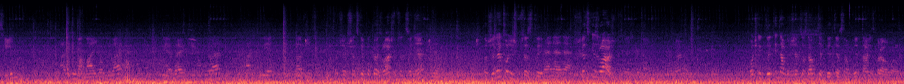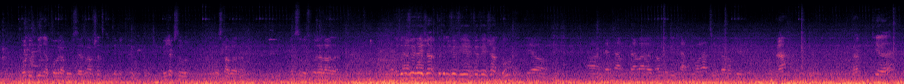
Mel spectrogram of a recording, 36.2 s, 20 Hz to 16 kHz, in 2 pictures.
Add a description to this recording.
In Přerov two senior pigeon fanciers hopped on my train and started a whimsical chit-chat about their mutual passion in Silesian dialect. What a wonderful intervention into the bland, airplane-like setting of EC 104 'Sobieski', provided by two truly regional characters, breeding genuine ambassadors of a world without borders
